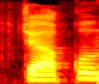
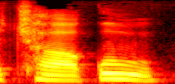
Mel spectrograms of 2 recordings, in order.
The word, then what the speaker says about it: چاقو: مثلا چاقو مت کہے بلکہ کہے چھاقو، اس طرح سے، تاکہ آپ لوگوں کے لیے اور بھی زیادہ سٹرونگ ہو جائے انشاءاللہ.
